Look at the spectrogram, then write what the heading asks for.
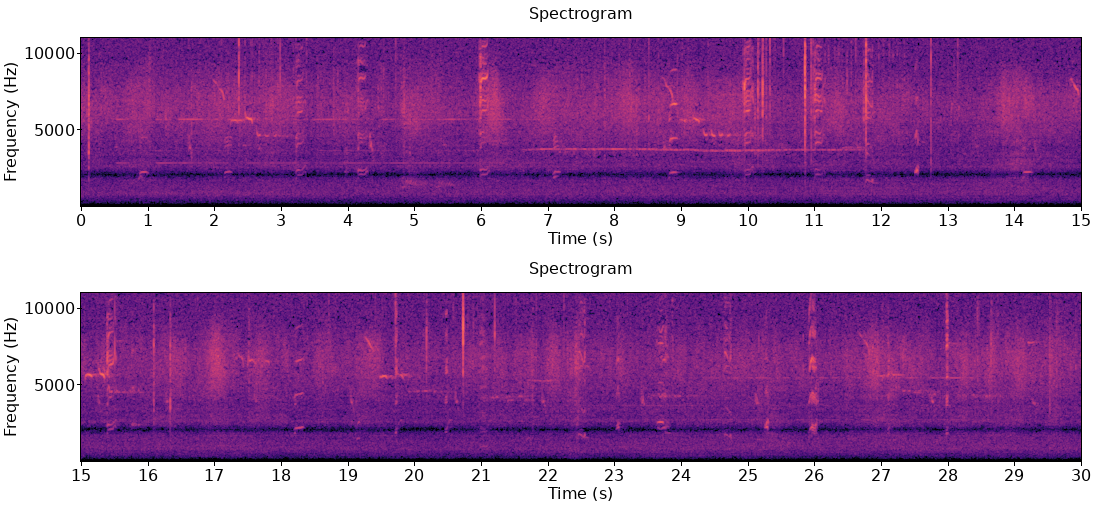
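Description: Scattered short, high bird chirps and sharp clicks over a steady outdoor hiss, with a thin held tone for a few seconds near the middle.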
